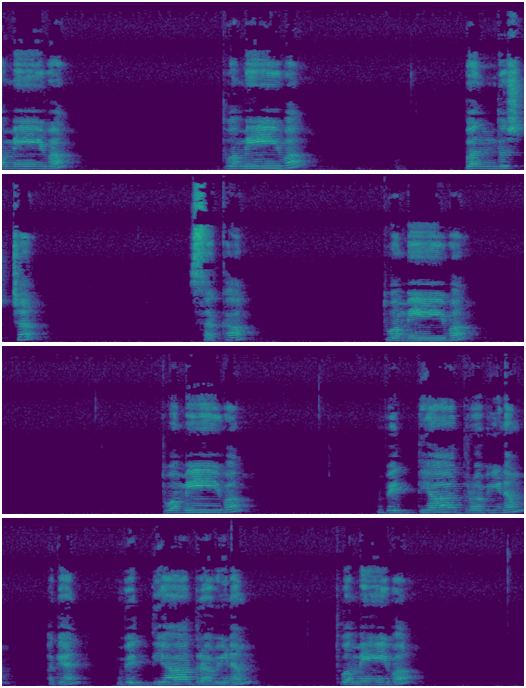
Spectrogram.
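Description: A young woman chants calmly in short, drawn-out phrases close by, pausing between them.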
